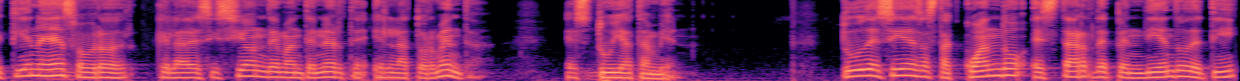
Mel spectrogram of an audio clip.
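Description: A dark, mellow tone at a fairly slow pace, with ordinary pitch variation. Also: man, fairly high pitch for a man. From Guatemala. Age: 40s. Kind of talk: interview testimony.

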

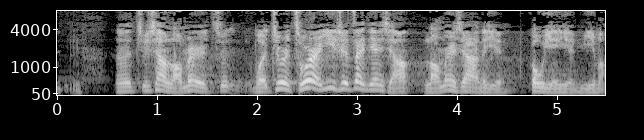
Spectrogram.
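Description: A man with a fairly high pitch, an animated tone and very wide pitch swings. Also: fairly quick pace. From Inner Mongolia, rural. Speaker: late-night radio host. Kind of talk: casual call-in chat. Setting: online voice-chat room. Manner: animated, joking.

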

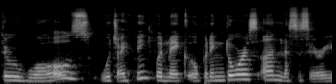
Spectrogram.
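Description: A woman's lively intonation rises and falls at a moderate pace. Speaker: podcast co-host. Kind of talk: casual chat, comedic storytelling. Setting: recording at home, thin walls. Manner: loud talker.

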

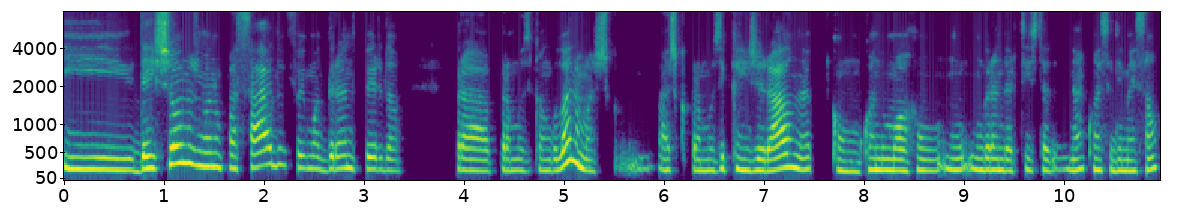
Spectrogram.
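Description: A woman's dark, mellow voice at medium pitch, with ordinary pitch variation and a moderate pace. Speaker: singer-songwriter and music producer. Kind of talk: interview.

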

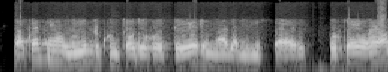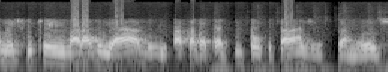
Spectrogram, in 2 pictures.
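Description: The man's pitch sits in the medium range and varies in an ordinary way. He keeps a moderate speed. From Sobral, Ceará, Brazil. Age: young. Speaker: writer. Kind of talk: radio interview. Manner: halting.

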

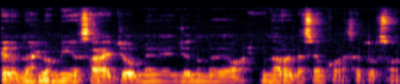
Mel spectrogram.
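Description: This man's voice sits at a medium pitch. It has a somewhat breathy quality. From Nicaragua (Managua). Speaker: podcast co-host. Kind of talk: casual chat.

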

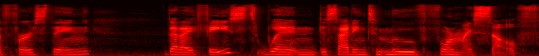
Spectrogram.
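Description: A woman with an American accent speaks in a normal speaking voice at a fairly low pitch. Her pace is fairly slow and her loudness very even. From US Pacific Northwest (Seattle). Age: 20s. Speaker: podcast host. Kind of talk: solo monologue podcast. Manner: casual, with filler words.

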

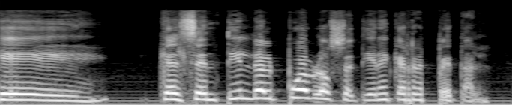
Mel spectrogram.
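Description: A woman with a Puerto Rican accent speaks at a fairly slow pace. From Puerto Rico. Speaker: radio host and lawyer. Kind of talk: radio talk show commentary. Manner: animated.

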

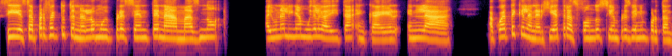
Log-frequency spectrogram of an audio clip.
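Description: Fairly quickly and with fairly even intonation, a woman speaks at a high pitch in a dry, close sound with no echo, on a very clean recording with a silent background. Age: 30s. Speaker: meditation coach. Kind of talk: interview.

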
